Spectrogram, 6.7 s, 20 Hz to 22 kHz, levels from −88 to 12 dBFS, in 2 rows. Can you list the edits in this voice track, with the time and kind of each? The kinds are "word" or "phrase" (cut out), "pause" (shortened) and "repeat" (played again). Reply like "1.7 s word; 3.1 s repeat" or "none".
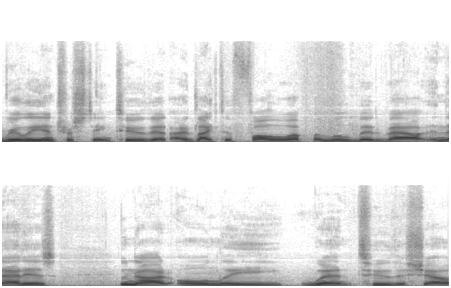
1.2 s word; 4.3 s word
